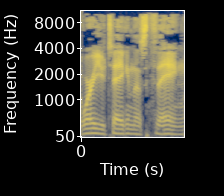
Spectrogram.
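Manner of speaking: mock, disdainful, scornful officer voice. Retelling a film scene where an officer questions a pretend prisoner; mock-disdainful officer voice. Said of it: "Like he's so disdainful".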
